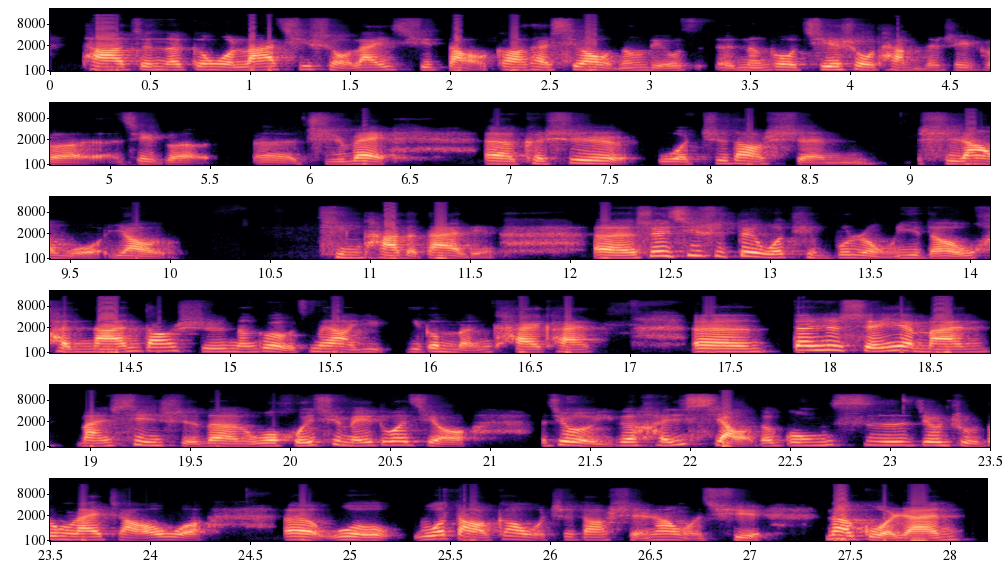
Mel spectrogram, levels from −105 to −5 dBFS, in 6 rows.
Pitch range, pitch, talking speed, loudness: 170-225 Hz, 185 Hz, 270 characters per minute, -23 LUFS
